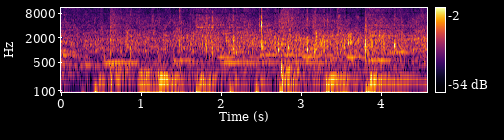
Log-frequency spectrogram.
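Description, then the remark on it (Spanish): An audience applauds steadily, a dense crackling wash of many hands clapping at once, holding an even loudness for several seconds with a low background hum underneath. “Bueno, si no, si yo no hubiera tomado esa sesión, tal vez ustedes no estarían aquí aplaudiendo y escuchando.”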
